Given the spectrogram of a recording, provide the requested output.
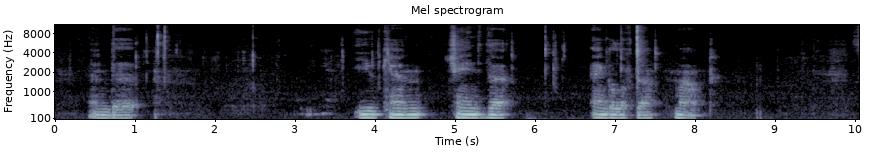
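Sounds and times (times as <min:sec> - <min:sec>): plastic clicks of phone clamp: 0:05.6 - 0:06.4.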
